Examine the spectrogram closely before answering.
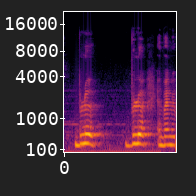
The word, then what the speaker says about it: bleu: We add E at the end for feminine words, but it is not pronounced. So you will not hear the difference. It's pronounced the same, but you will see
